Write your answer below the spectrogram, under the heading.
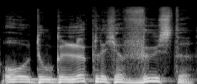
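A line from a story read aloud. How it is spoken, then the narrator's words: Plain. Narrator (German): sagte ich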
